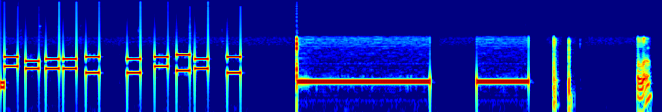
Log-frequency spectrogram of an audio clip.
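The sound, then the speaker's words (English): Touch-tone telephone dialing as a call is placed: a fast run of about a dozen short keypad beeps, then two long, steady ringing tones separated by a pause, ending in a few faint clicks. “I'm just going to try to get you on the line with James”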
